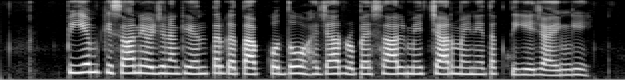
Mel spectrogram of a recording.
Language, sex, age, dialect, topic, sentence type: Hindi, female, 25-30, Awadhi Bundeli, agriculture, statement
